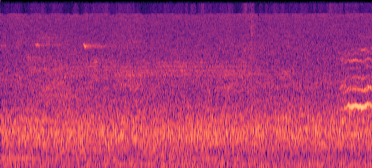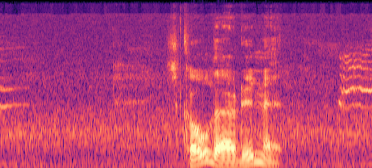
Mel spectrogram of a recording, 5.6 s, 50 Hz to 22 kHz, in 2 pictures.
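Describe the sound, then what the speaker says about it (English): A stray cat over eight years old gives a single clear, wavering meow close by, after a soft comment from a person in a quiet outdoor setting. "You are in excellent condition for a stray cat that's over 8 years"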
